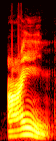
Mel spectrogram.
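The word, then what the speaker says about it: عين: আমাদের পরবর্তী বর্ণটি হলো আইন। আইন বলার সময় আমরা 3 আলিফ পরিমাণ টানব।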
